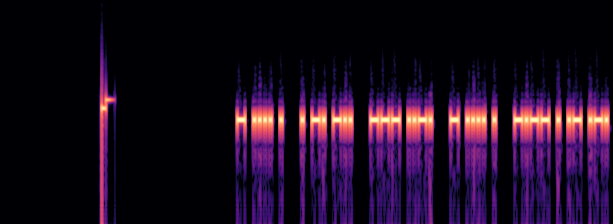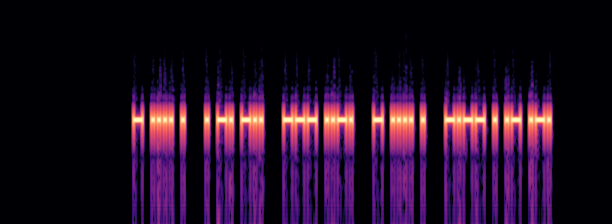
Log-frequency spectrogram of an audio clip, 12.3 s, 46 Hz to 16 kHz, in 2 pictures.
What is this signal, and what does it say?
Morse code, heard as a keyed tone, about 37 wpm, 700 Hz. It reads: THE END OF THE YEAR THE END OF THE YEAR
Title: Speed-Racing - Sets of 5 Words 30wpm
